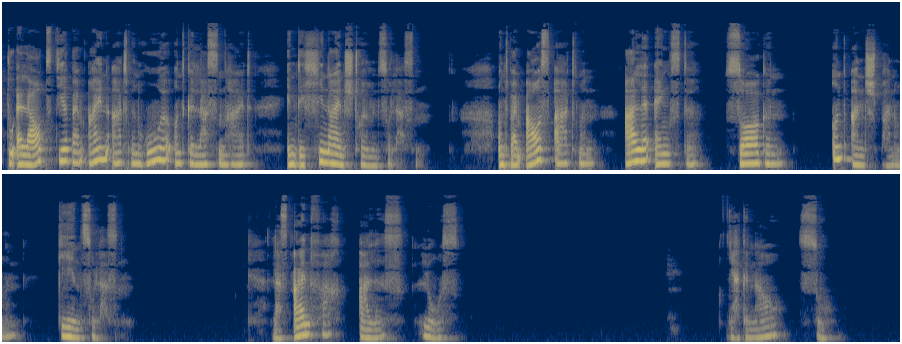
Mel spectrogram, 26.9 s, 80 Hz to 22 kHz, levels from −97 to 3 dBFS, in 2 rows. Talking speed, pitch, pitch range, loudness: 70 wpm, 180 Hz, 150-205 Hz, -26 LUFS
